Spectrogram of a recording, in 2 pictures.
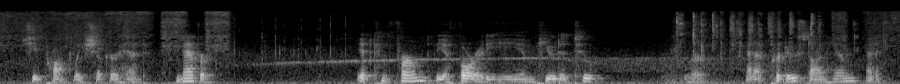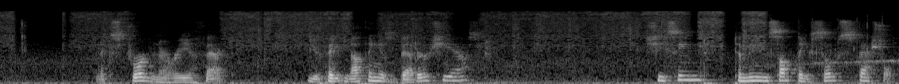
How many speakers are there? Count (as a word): one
